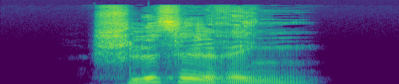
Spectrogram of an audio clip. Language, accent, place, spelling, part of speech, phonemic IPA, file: German, Germany, Berlin, Schlüsselring, noun, /ˈʃlʏsl̩ˌʁɪŋ/, De-Schlüsselring.ogg
- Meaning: keyring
